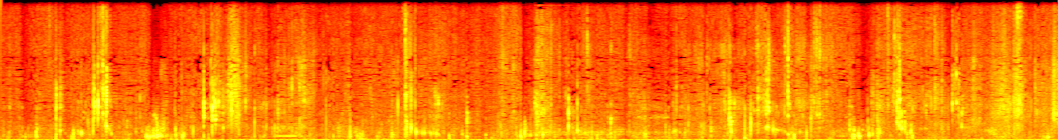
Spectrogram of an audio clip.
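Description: Close-miked chewing of a soft, cream-filled bread roll topped with pork floss: wet mouth smacks and many small clicks, with another bite taken into the roll near the end.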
